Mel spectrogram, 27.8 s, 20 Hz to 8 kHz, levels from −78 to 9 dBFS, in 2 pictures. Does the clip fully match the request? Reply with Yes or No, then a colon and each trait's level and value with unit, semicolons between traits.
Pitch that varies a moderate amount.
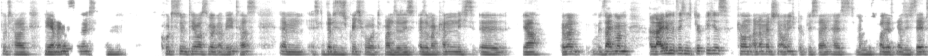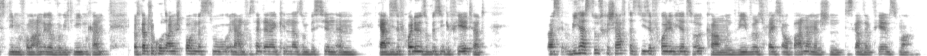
No: narrow, 2.0 semitones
